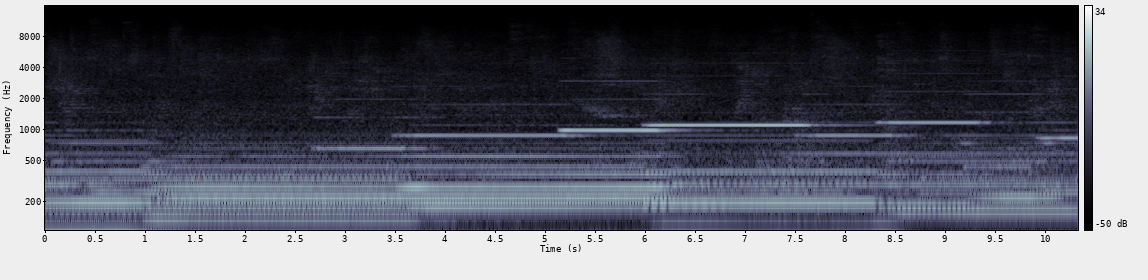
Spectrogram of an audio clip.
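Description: Church organ playing slow, sustained chords that change every second or two, with a higher held melody line coming in partway through and swelling loudest a little past the middle.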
